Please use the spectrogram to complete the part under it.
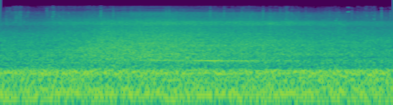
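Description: A truck passes close by and fades.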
